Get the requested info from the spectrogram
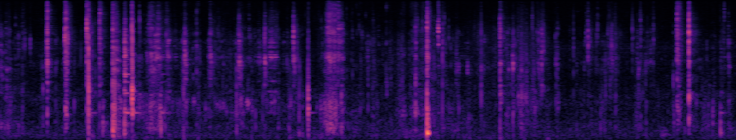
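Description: Close-miked mouth sounds of a person eating bony fish meat: wet chewing, lip smacks and sucking at irregular moments, with one sharp smack about five seconds in standing out as the loudest.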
